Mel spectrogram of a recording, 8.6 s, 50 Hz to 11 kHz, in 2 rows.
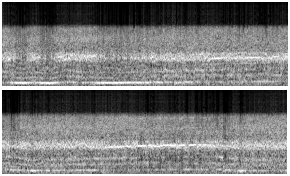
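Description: Peugeot 306 S16 heard from inside the cabin at speed: its four-cylinder engine pulling steadily, with loud road and wind noise over it.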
